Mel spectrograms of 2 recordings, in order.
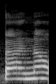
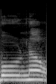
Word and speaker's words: Borna: Türkçe'de Berna olarak telaffuz ediyorlar ama Farsça'da aslında Borna olarak telaffuz ediliyor.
